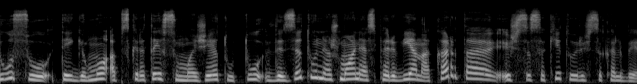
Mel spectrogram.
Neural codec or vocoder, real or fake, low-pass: vocoder, 48 kHz, 128 mel bands, Vocos; fake; 14.4 kHz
